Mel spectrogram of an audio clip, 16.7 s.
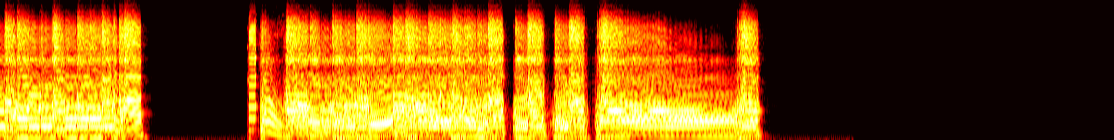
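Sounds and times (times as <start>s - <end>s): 
5W valve amplifier crunch with british blue speaker: 0.0s - 12.8s.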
